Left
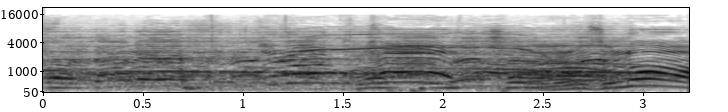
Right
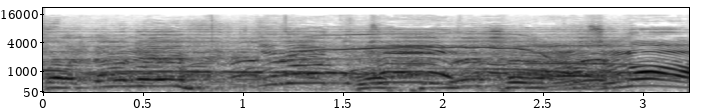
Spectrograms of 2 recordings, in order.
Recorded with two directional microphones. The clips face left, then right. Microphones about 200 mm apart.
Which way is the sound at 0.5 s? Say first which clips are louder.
Right 4 dB; 60° right (ahead or behind).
